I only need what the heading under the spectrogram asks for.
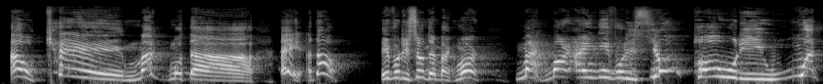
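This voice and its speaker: A tired young man with a Québécois French accent, excitedly opening Pokémon cards in a casual vlog and tossing in English exclamations. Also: fairly high pitch. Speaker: YouTuber.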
